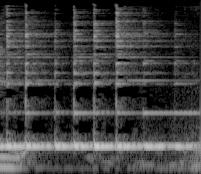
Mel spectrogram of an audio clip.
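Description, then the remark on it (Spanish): A metal livestock bell of a kind called a picote is shaken steadily by hand, held in the right position to make it sound, clanking in a quick, irregular rhythm of about nine strikes with a sustained ringing tone between them, loud. “para que suene hay que si lo pone aquí nunca suena, tiene que poner así. Esa es la forma de sonar.”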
